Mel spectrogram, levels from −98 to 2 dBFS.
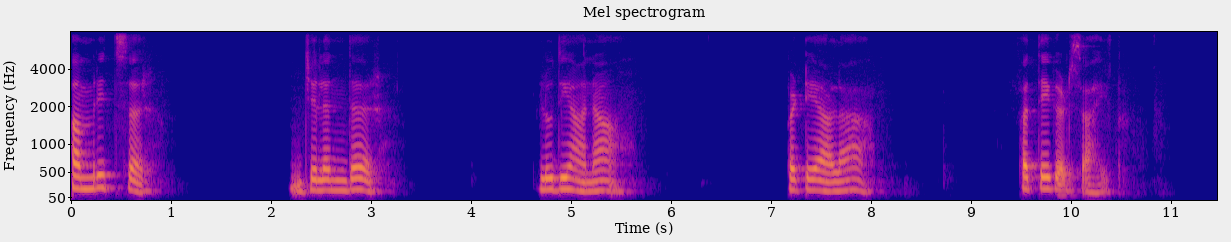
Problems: none marked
